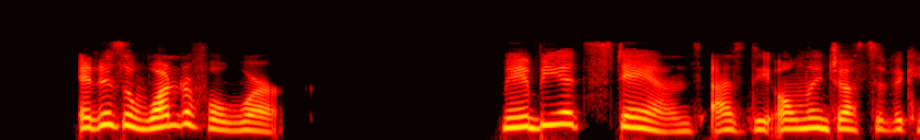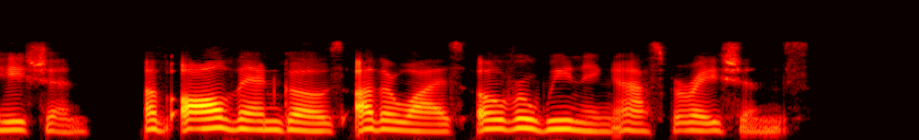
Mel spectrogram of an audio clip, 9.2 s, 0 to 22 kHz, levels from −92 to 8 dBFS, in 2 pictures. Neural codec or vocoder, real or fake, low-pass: none; real; 7.2 kHz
